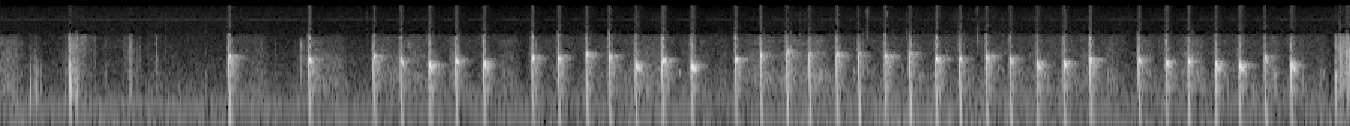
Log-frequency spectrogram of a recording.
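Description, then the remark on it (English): A quick run of hollow, popping taps on a face, each plop shifting in pitch to pick out a little tune, steady and rhythmic after a few scattered starts, with no talking. “sorry, did you just say the sentence, I can play my face?”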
